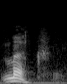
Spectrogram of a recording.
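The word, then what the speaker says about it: Murtry: Doctor uh my name my name name is Merry Oh indeed spelled m u r t r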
